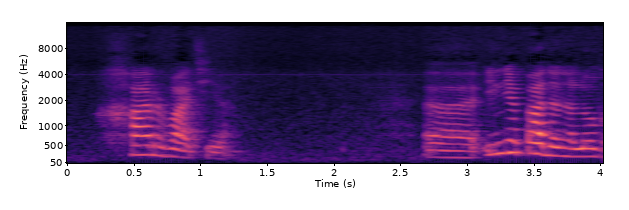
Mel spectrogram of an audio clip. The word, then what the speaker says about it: Хорватия: Comme dans le mot Хорватия. Хорватия.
